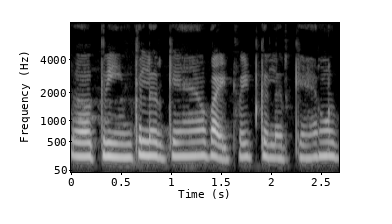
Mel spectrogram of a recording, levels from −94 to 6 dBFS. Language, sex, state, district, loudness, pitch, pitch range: Hindi, female, Bihar, Vaishali, -25 LUFS, 240 Hz, 225-245 Hz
